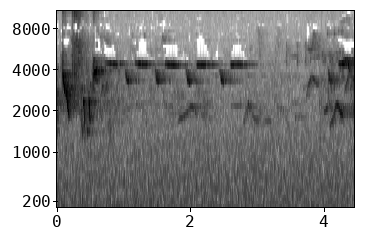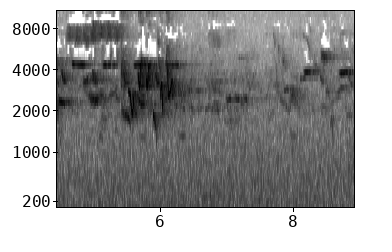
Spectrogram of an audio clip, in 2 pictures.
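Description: Several small birds chirping and calling in quick short notes, busiest in the first second and again around the middle, with a thin steady high tone running beneath them for much of the time.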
